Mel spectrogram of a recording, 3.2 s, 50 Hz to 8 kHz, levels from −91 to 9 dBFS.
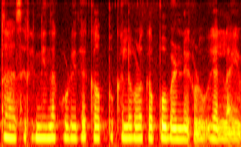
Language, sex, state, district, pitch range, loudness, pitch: Kannada, female, Karnataka, Dharwad, 180-190 Hz, -18 LUFS, 185 Hz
